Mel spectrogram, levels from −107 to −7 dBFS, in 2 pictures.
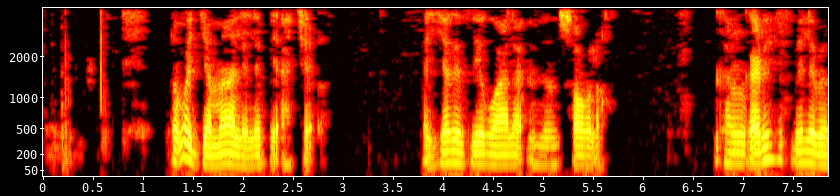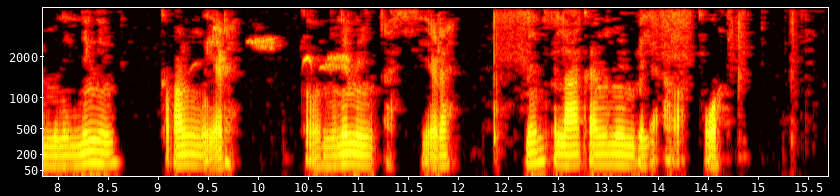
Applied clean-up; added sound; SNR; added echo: classical method Wiener filter.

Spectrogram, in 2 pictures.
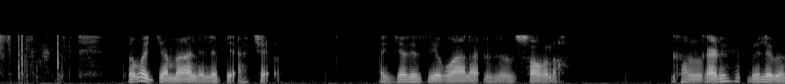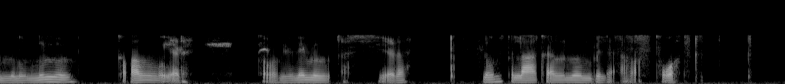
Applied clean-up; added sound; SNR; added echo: neural diffusion model UNIVERSE++.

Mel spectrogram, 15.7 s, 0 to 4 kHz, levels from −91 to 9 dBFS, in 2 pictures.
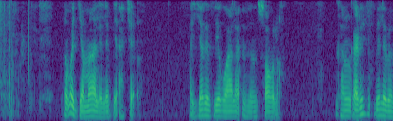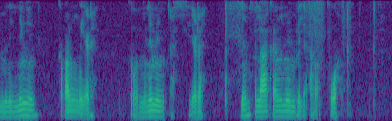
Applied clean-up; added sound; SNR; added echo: none; none; none; none.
